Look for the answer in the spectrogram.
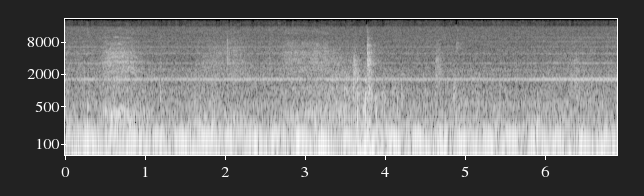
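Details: Aiyima A07 amplifier on an Aiyima 48 V 5.2 A power supply, volume turned up to 75–100% with no music playing. A steady thin whine near 1600 Hz over a low hum; noise from the power supply.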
